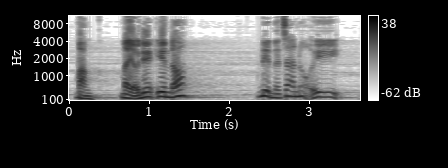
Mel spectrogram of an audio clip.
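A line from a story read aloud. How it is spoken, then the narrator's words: Exclaiming. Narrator (Vietnamese): Hồng kêu lên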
